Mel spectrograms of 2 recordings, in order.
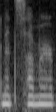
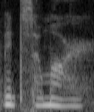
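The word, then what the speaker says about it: Midsommar: haven't seen Midsummer Midsummer I know it's pronounced Midsummer but I I see it and I see midar midar midar but I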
